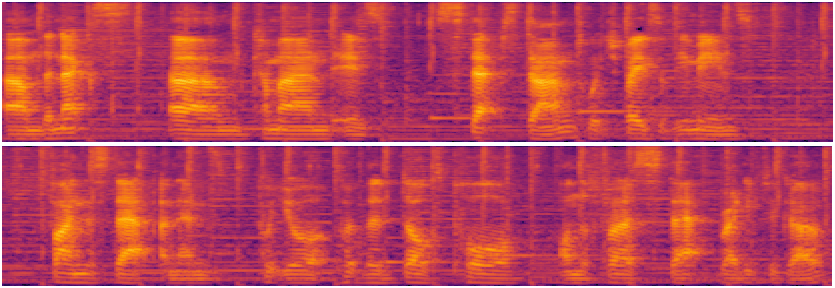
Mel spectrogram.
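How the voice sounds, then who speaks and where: A man's voice: low voice, little pitch movement, a little slow, over music. A man in his thirties plainly explaining guide dog training, interviewed indoors by a window. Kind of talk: interview talk.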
